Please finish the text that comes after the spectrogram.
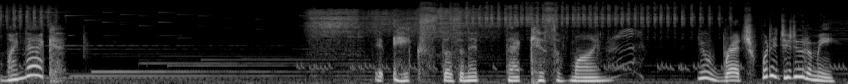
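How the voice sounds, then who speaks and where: A woman voicing a young girl in a horror game, speaking higher, strained and indignant. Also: sing-song, measured pace, darkish tone, soft background music. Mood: pained. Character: young girl, defiant and in pain. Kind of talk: reading game dialogue aloud.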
